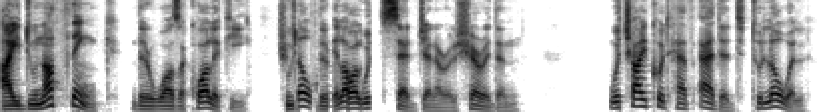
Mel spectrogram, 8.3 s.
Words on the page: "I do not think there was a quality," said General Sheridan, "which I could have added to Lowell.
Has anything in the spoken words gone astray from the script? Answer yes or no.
yes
